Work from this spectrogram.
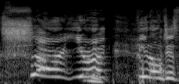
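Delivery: put-on shocked exclamation. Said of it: "It's like".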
